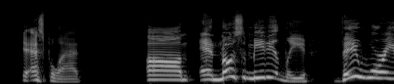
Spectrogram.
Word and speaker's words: Espaillat: Espaillat? Yeah, Espaillat.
